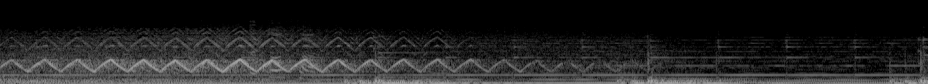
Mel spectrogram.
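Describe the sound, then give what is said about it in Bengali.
An ambulance siren wails loudly, its pitch swinging rapidly up and down over a steady low rumble of road traffic; the oscillating wail dominates the first half, then gives way to the ongoing traffic drone. “তাড়াতাড়ি আমরা তাকে ambulance করে হাসপাতালে নিয়ে গেলাম”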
